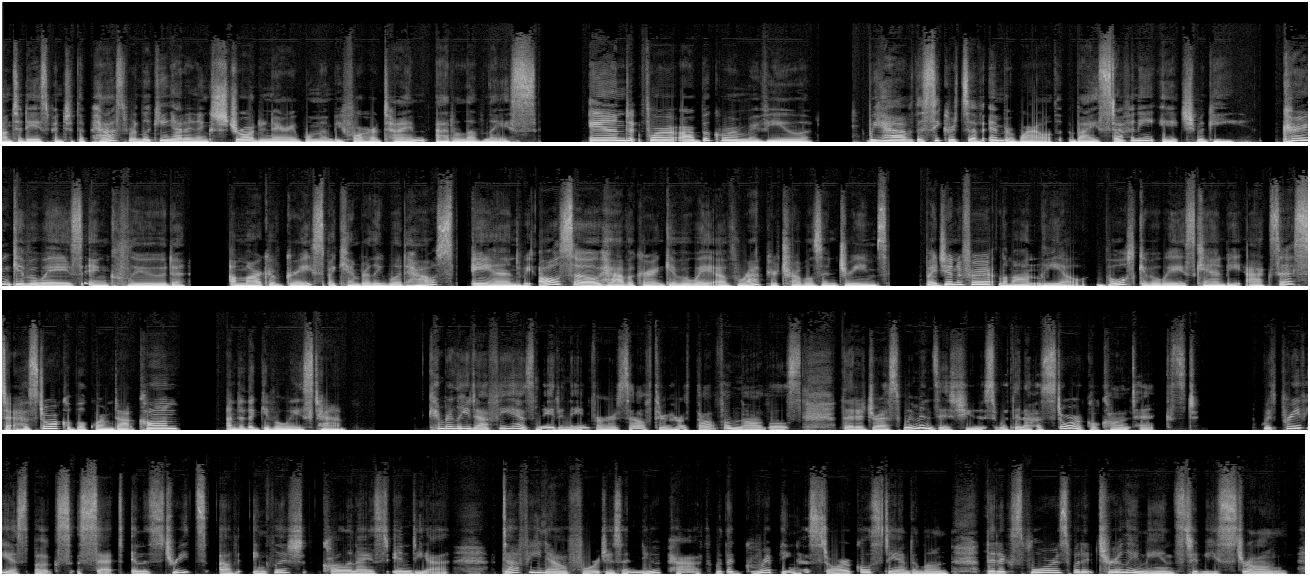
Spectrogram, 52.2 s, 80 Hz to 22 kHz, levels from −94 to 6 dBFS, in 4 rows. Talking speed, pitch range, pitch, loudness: 140 wpm, 185-260 Hz, 220 Hz, -16 LUFS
